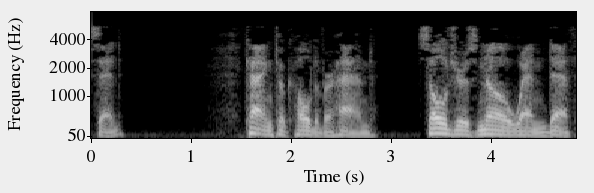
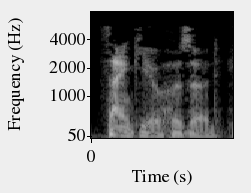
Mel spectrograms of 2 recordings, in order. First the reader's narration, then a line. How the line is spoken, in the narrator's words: he said quietly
